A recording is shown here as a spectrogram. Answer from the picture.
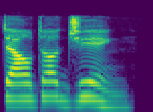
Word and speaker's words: Dao De Jing: Chapter 8 of the Dao De Jing, pronounced Dao De Jing, a text from ancient China whose title means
